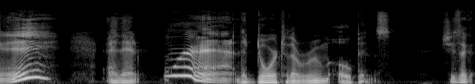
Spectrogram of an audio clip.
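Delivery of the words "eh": much higher puzzled grunt; a confused little eh as the dolls vanish. Retold or imitated. A girl finding the dolls gone, confused.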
